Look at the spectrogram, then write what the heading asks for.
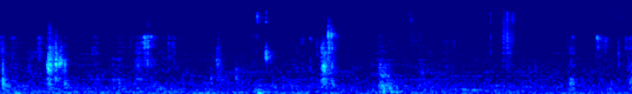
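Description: Faint chewing and biting of a flaky pastry: scattered soft crunches and mouth clicks, very quiet.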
